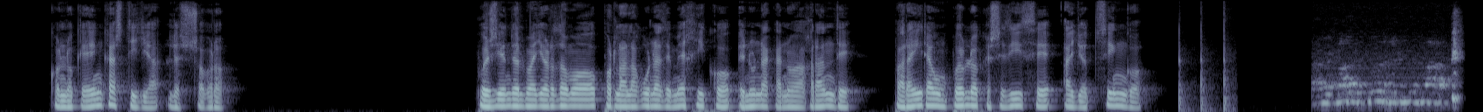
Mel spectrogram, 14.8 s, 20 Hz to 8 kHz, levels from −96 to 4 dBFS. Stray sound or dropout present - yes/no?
yes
